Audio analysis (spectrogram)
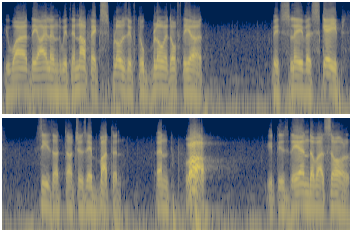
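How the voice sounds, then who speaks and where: An actor playing a huge scarred gladiator slave in a radio drama, grim and menacing, speaking blunt broken English. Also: male voice, low-pitched, takes it slowly, long pauses, sharp tone, smooth, dry recording, full character voice. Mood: grave warning. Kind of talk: old-time radio drama acting.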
